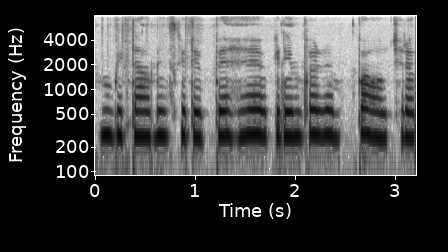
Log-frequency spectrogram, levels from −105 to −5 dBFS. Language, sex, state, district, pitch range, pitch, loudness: Hindi, female, Himachal Pradesh, Shimla, 270-280 Hz, 275 Hz, -16 LUFS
